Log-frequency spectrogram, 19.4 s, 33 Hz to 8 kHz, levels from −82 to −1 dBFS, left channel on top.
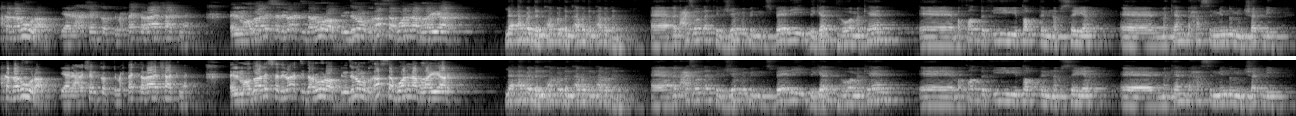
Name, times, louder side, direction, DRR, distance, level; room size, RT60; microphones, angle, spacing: voice 1, 0.0-2.8 3.1-6.8, right 4 dB, 90° right, 7 dB, 0.4 m, -21 dB
voice 2, 7.6-9.4 9.8-13.4 13.8-16.5 16.8-19.2, equal, 35° left, 4 dB, 0.5 m, -26 dB
5.4 x 2.5 x 3.1 m, 1.1 s
head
